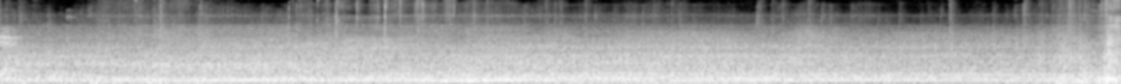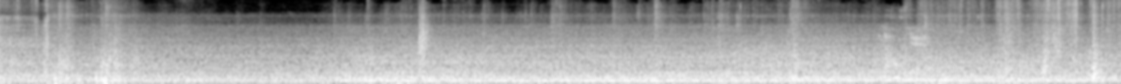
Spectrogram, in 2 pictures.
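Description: A bus engine idles with a low, steady hum close by.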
